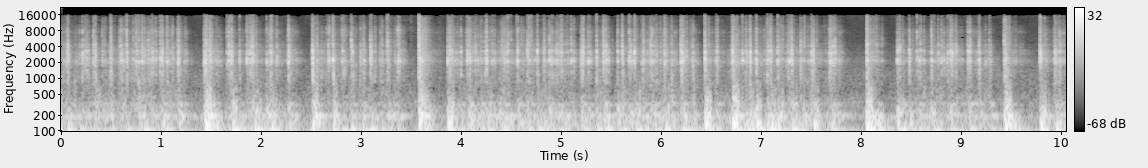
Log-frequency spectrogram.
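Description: Fast fingertip typing with both hands on a black plastic membrane keyboard produces a dense, continuous stream of quick clattering key taps with brief pauses. A steady low hum sits underneath throughout.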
